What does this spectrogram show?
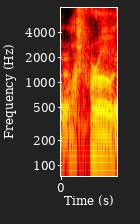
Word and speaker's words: La Rose: So La Rose, it sounds like an H, but it's a rolling R.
